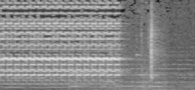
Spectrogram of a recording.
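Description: A telephone rings as Zeebo the clown calls a kid on the phone, a bright, buzzing electronic tone that holds steady for about a second and a half, then cuts off, leaving a faint hum and a brief click. No one speaks.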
